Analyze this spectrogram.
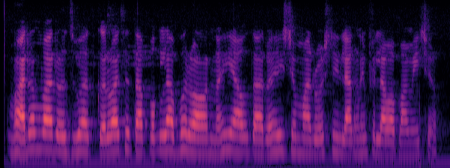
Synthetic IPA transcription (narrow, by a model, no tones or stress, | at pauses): ʋaɾəmʋaɾːəd͡ʒuat̪kəɾʋat͡ʃʰət̪apəɡlabʱəɾʋaənəɦĩaʋt̪aɾəɦiʃəmãɾoʃnilaɡɳifelaʋãpamit͡ʃʰḛ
